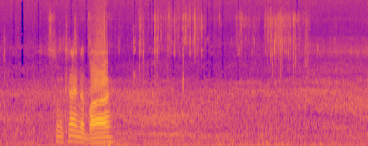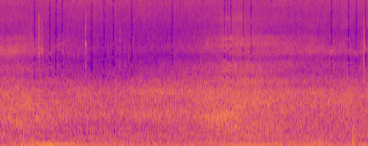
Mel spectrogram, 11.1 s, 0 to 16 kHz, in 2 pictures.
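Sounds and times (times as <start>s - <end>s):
road traffic rumble: 0.0s - 11.0s
vehicle passing: 1.2s - 11.0s.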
